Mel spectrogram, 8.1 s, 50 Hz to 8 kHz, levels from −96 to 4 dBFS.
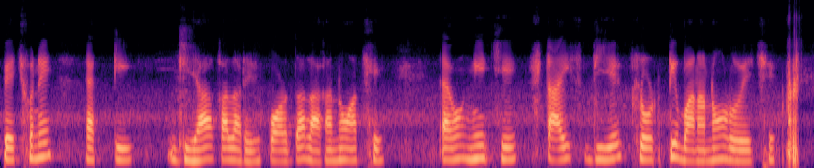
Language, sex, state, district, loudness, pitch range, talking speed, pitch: Bengali, male, West Bengal, Cooch Behar, -17 LUFS, 150-170 Hz, 120 wpm, 160 Hz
